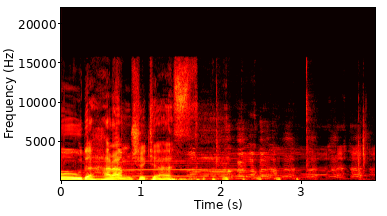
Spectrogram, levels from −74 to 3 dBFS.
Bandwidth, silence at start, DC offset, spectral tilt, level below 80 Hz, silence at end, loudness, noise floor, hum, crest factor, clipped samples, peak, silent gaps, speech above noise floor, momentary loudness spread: 16 kHz; 0 s; under 0.1%; -5.5 dB/octave; -34 dBFS; 0.1 s; -16 LUFS; -37 dBFS; none; 18 dB; under 0.1%; 0 dBFS; none; 23 dB; 22 LU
